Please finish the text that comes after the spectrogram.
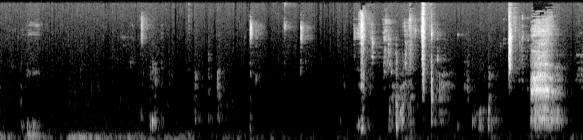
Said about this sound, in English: And I'll drink I'll drink a sip of water for that.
